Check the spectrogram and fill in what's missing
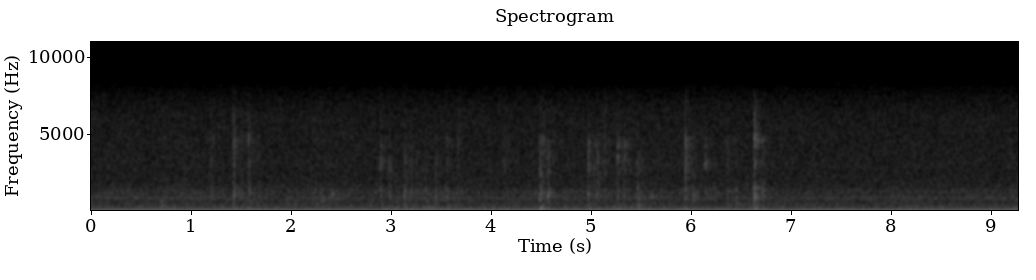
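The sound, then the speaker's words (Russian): A handful of sharp computer keyboard key presses click out irregularly over a steady background hiss, with no one speaking, as the Ctrl-Alt plus F1–F6 key combination is typed to switch to a text console. “Это комбинация клавиш Ctrl-Alt с F1 по F6.”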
